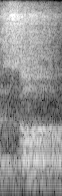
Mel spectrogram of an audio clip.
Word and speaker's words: sow: Pronunciation में difference है, SHOW शो और SOW सो।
